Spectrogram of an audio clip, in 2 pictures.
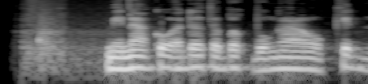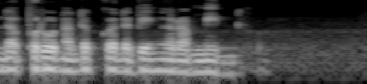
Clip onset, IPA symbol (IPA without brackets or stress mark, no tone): m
